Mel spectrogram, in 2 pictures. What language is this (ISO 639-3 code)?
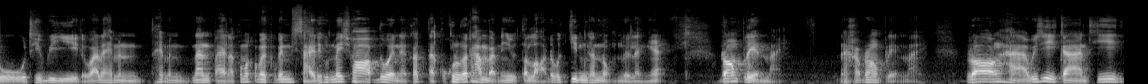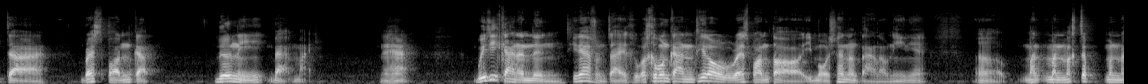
tha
